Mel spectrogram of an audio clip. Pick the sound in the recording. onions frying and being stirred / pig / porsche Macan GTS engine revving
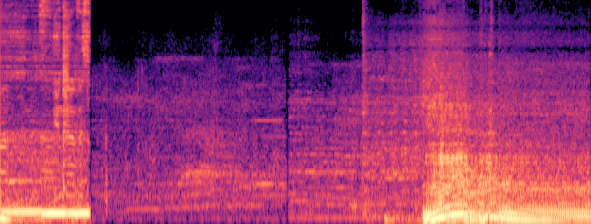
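porsche Macan GTS engine revving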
